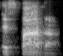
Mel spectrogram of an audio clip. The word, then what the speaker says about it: espada: last one right so this next to last which is PA so it's Espada can hear the stress on the a the for the first a Espada the next one is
